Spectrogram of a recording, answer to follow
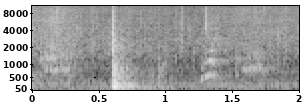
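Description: Scrambled eggs frying in a pan with a steady sizzle, and one sharp knock a little over half a second in.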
